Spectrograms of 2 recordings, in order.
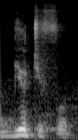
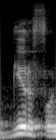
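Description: First: It is said with a British accent. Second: It is said with an American accent. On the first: "Icyongereza cyabongereza tuvuga beautiful" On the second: "Beautiful ni Kinyamerika"

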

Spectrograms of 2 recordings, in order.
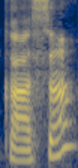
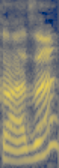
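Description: First: The middle consonant is a hissing s sound. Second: The middle consonant is a buzzing z sound. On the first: The speaker calls it right. "ні, каса, тільки с" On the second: The speaker calls it wrong. "Не треба казати"

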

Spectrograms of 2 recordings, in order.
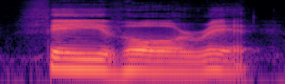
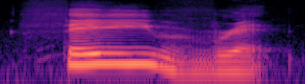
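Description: First: The word is said with three syllables, keeping the middle vowel. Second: The word is said with two syllables, dropping the middle vowel. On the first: "it's not wrong to say favorite" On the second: "drop the optional sound and say favorite"

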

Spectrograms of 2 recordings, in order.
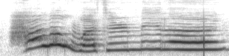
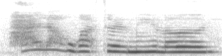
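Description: First: It is said loudly. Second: It is said very quietly.

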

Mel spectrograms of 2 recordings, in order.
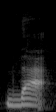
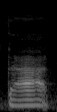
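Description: First: The final T is cut off in the throat, unreleased. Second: The final T is fully released with a puff of air. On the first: The speaker calls it right. "but that" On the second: The speaker calls it wrong. "I don't say that"

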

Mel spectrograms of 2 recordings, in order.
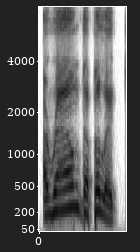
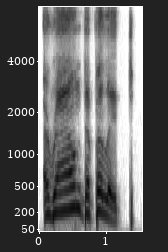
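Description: The two takes are said the same way.

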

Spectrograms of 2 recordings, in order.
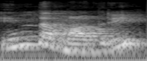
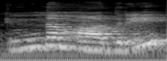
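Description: No difference in how they are said.

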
